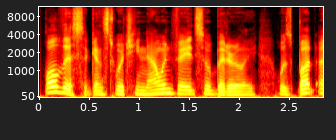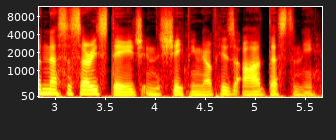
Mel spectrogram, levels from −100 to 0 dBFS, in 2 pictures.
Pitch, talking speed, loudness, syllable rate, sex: 130 Hz, 220 wpm, -19 LUFS, 6.2 syllables/s, male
